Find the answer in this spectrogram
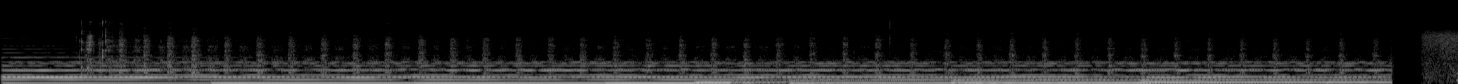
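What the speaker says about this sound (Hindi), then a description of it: "द डॉग यानी कुत्ता।" A dog panting in quick rhythmic breaths, set against steady sustained musical tones with shifting low notes.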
